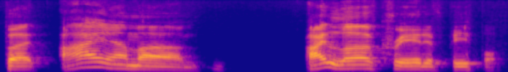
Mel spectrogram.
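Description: A man's voice: medium pitch, expressive, slow pace, darkish tone. A man in his sixties, a TV director and guest, telling stories in a rambling, candid, self-correcting way. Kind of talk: candid conversational storytelling.

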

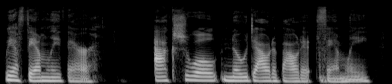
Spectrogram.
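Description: A woman's voice: sits low, normal speed, vocal fry, dry recording, studio quality. A woman playing an anxious, wry teenage girl, speaking hesitantly in a TV teen drama table read. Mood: anxious, unsure. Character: anxious, wry teenage girl torn over her family.

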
